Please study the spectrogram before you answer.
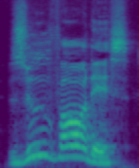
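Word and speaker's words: Zoo Vadis: on the Rosetta Stone Zoo vardis doesn't rhyme with quo vardis unless you pronounce the word Zoo like Zoe deel does and why does it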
